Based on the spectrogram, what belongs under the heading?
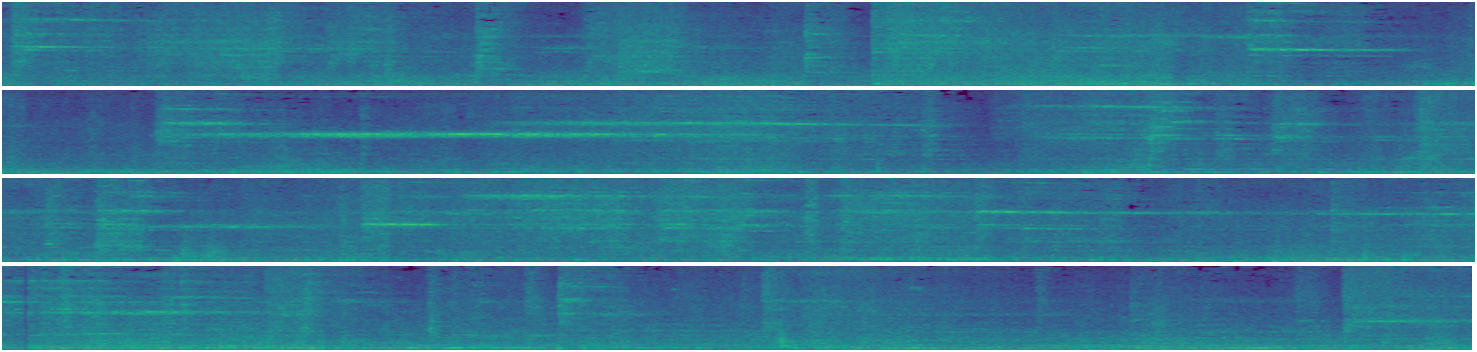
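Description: Freight train cars rolling past on steel rails: a steady rumble and clatter of wheels, with high-pitched wheel squeals that come and go throughout.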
